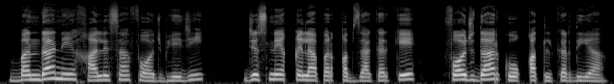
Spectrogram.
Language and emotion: Urdu, neutral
